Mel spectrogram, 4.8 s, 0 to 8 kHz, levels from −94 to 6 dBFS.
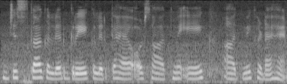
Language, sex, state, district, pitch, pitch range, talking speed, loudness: Hindi, female, Punjab, Pathankot, 205 Hz, 195-220 Hz, 165 wpm, -17 LUFS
